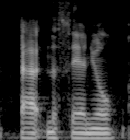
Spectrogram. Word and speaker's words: Nathanael: And both of those are @Nathanael_. And my name is spelled A-E-L, not I-E-L.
